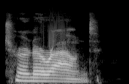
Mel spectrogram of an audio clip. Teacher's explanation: so actually making the N become part of the next word when we're pronouncing it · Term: link it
